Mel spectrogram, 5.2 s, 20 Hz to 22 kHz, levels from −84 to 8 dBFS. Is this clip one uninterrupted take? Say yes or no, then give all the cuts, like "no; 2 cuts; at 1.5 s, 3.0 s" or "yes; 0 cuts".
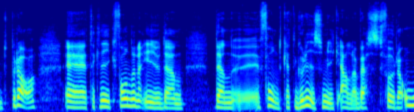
yes; 0 cuts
